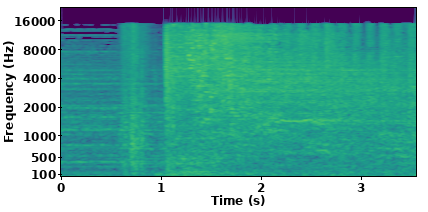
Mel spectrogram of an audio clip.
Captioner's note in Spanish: Estruendo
